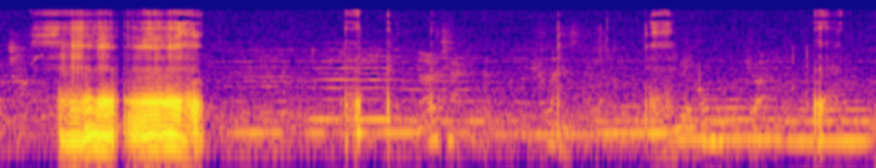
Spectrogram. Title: Snoring Boston terrier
